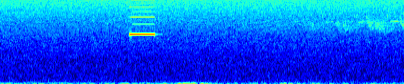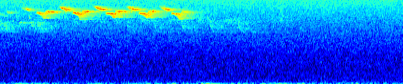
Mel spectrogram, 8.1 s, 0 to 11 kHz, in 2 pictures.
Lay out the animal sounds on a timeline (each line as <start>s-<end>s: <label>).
2.9s-4.6s: Ovenbird (Seiurus aurocapilla)
4.2s-6.5s: Black-and-white Warbler (Mniotilta varia)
